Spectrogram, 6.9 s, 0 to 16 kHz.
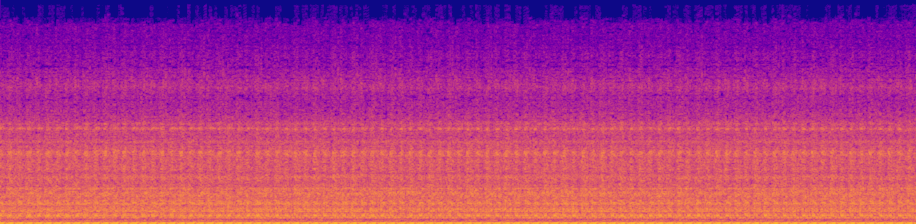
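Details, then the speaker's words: Arctic Cat Puma Deluxe 340 snowmobile, sat about 10 years, carburetor just reinstalled; fast even cranking without catching; plugs wet, likely from priming; owner plans to fill float bowl. "Give it some more help, I guess. Ooh, this plugs are wet, so maybe we got something happening. Probably from me priming this thing."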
